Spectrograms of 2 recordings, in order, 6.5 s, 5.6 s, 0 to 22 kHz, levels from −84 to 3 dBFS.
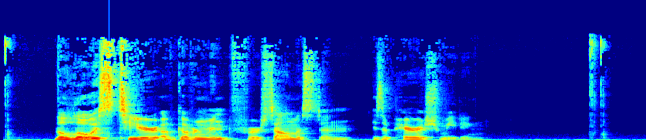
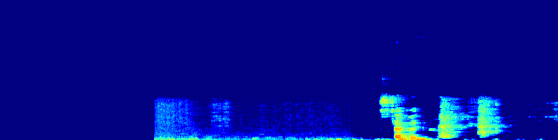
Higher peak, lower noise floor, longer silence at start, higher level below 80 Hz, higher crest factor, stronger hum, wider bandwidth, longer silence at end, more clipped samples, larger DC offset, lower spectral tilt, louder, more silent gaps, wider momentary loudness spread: first, 0 dBFS vs -8 dBFS; second, -49 dBFS vs -65 dBFS; second, 0.05 s vs 1.55 s; first, -48 dBFS vs -68 dBFS; second, 18 dB vs 26 dB; neither; first, 16.5 kHz vs 7.4 kHz; second, 0.4 s vs 0.6 s; neither; neither; about the same, -4.5 dB/octave vs -4 dB/octave; first, -16 LUFS vs -26 LUFS; neither; second, 22 LU vs 25 LU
